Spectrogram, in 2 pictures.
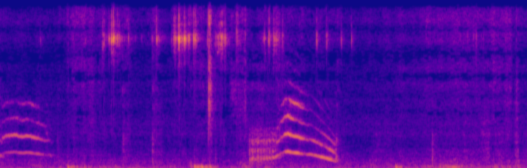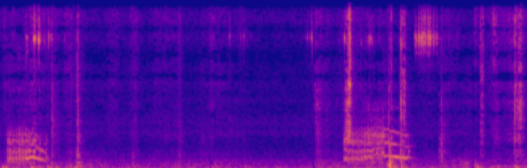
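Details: Playing Abyssinian kitten giving four meows. Each is a high, arched mew that rises and drops, some brief and some drawn out, separated by quiet gaps with soft tinkling and rustling.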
